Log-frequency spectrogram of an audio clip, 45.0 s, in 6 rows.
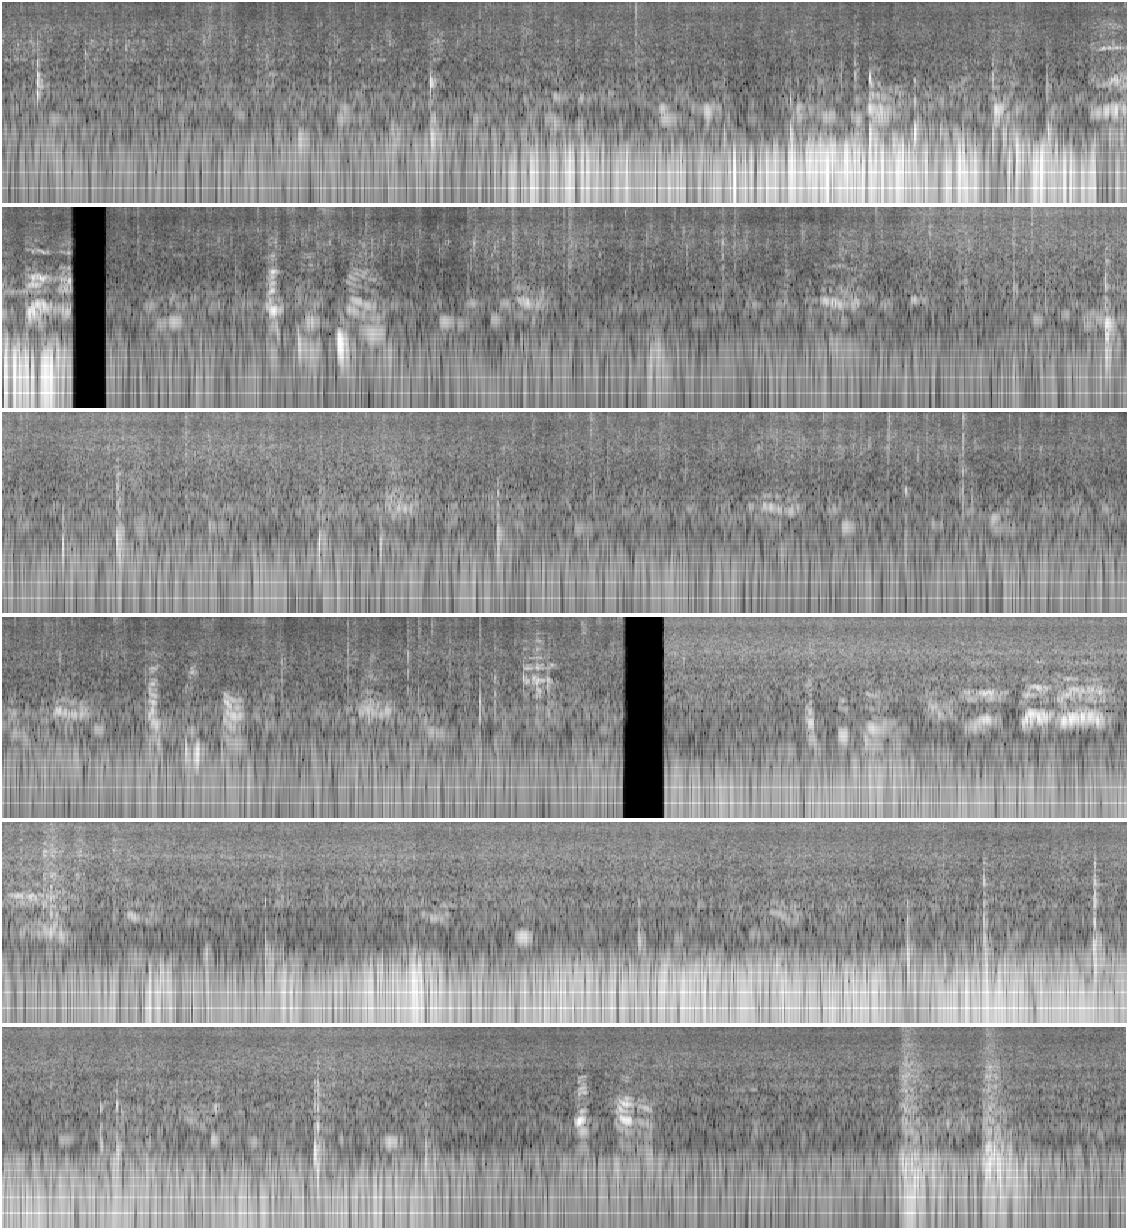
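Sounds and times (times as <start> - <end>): food sizzling in oil: 0.0 - 44.9
wooden spatula knocking on pan: 36.0 - 40.4.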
